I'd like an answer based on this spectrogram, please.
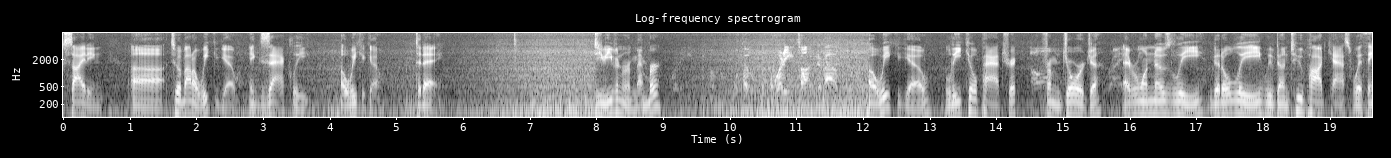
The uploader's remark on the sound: Don't mind the noise, we were in a service truck headed to Michigan and the noise gets better as we go along but it is what we had to work with at the time.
